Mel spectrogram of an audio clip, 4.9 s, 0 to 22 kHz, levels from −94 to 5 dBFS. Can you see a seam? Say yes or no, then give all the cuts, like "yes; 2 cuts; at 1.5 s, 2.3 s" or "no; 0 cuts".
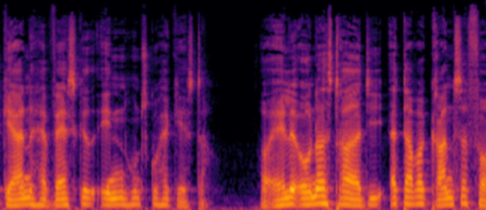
yes; 1 cut; at 2.5 s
